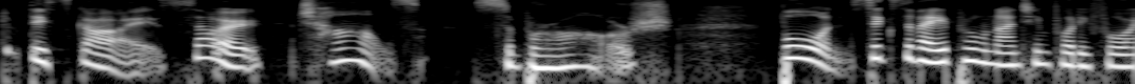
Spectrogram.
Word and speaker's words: Sobhraj: Well, Charles Sabra. Yes, Sabra.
